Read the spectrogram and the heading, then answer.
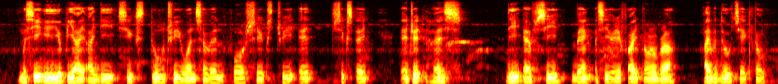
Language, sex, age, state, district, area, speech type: Manipuri, male, 18-30, Manipur, Chandel, rural, read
